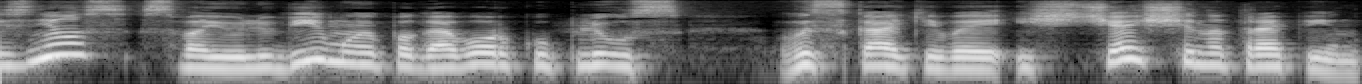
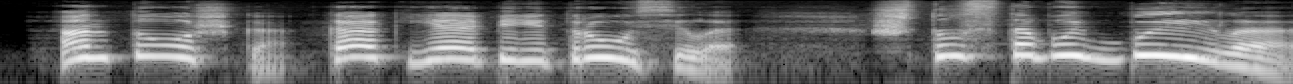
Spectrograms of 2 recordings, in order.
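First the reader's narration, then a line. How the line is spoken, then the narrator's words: Shouted. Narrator (Russian): закричала Аля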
